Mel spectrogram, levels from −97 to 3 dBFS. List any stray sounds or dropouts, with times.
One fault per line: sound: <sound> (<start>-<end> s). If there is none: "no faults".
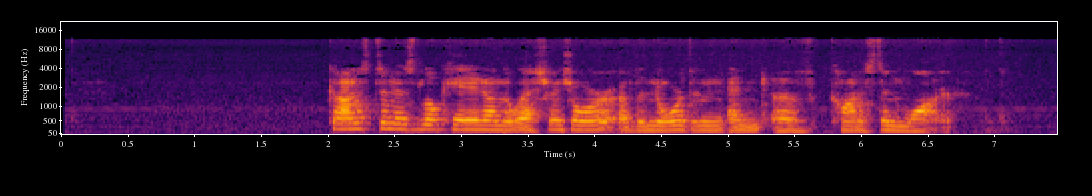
no faults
